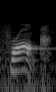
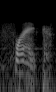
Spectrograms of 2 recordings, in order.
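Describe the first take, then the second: First: The name is said with a German pronunciation. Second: The name is said with an English pronunciation. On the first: The speaker calls it right. "it is Frank" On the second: The speaker calls it wrong. "not Frank"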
